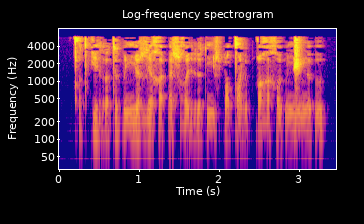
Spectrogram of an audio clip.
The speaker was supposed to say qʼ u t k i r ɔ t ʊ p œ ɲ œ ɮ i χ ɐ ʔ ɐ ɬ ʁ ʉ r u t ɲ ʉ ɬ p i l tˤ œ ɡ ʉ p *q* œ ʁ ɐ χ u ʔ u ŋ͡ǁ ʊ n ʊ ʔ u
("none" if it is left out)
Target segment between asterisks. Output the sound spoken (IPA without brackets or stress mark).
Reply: q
